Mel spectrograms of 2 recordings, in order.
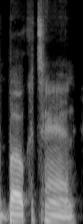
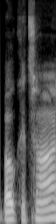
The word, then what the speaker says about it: Bo-Katan: He tells Grogu to go to Bo-Katan. Am I saying it wrong? Is it Bo-Katan?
